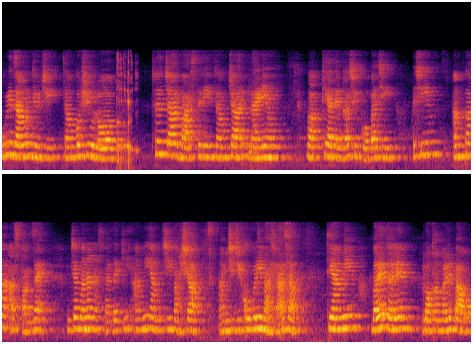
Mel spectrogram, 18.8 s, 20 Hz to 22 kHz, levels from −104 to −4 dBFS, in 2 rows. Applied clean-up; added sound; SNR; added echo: neural separator model SepFormer DNS4.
